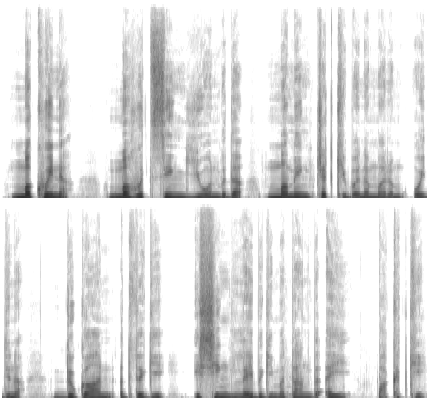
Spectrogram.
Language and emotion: Manipuri, fearful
